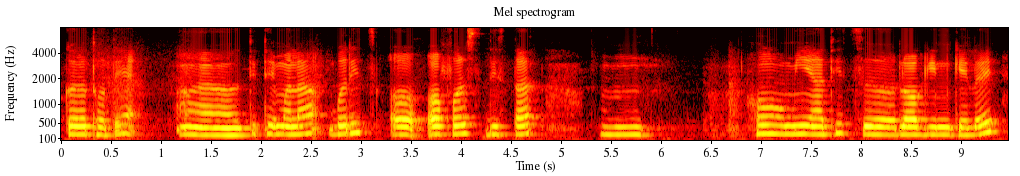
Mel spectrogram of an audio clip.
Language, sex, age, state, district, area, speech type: Marathi, female, 18-30, Maharashtra, Beed, rural, spontaneous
